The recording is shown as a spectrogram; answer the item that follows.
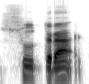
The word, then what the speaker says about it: sutra: sabiduría Hoy quería traerles un sutra eh o suta Según como lo quieran pronunciar de el budismo terab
